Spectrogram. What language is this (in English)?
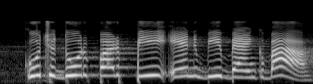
Bhojpuri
